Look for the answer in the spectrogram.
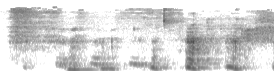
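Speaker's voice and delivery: high breathy burst of laughter. Real, not acted. Laughing at the host's joke reaction. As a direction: laugh out at the absurd guy.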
